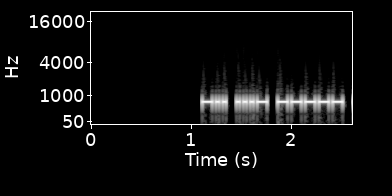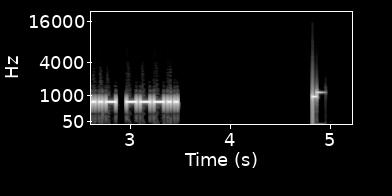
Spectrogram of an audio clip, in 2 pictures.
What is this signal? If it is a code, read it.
Morse code, heard as a keyed tone, about 36 wpm, 700 Hz. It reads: DV0U8
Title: Code Groups - 5 Letter:Numbers - 35wpm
